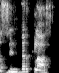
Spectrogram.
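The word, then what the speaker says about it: Sinterklaas: महत आल आणि Saint Nicholas का डच म प्रोनाउंस होता ते होता सिंटर क्लास नी सेंट निकोलस जो शब्द है तो शॉर्ट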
